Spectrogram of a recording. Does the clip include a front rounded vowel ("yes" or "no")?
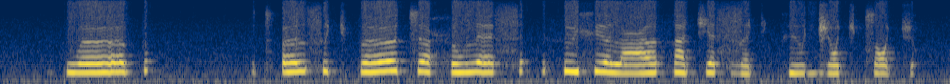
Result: yes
